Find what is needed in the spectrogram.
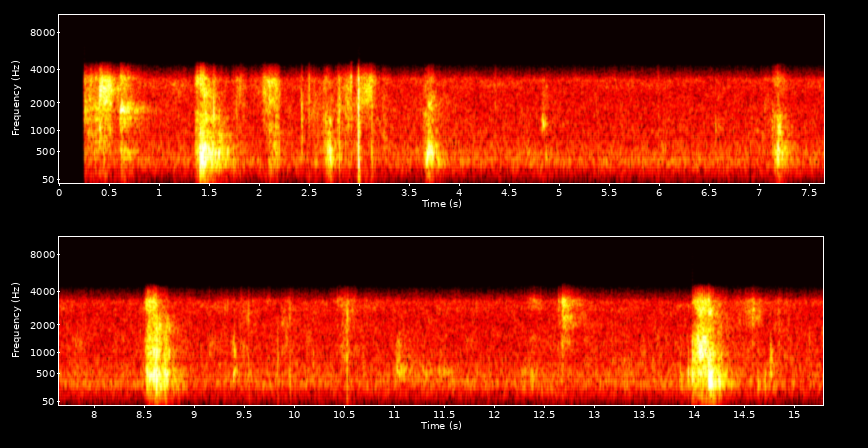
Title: MEW coughing small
